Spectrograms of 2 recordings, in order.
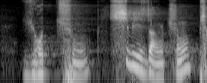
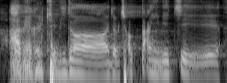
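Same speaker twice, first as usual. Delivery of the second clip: dismissive nagging; 7 semitones lower, 4 dB quieter than usual. Retold or imitated. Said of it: "하면서 말이죠".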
